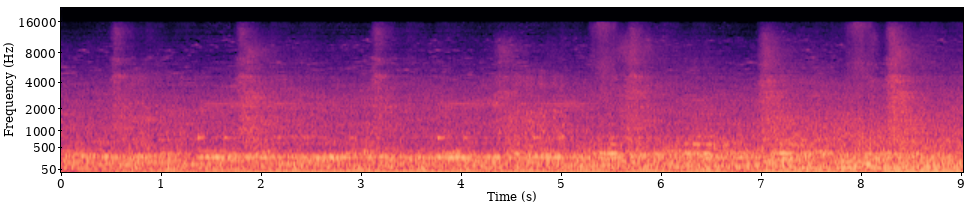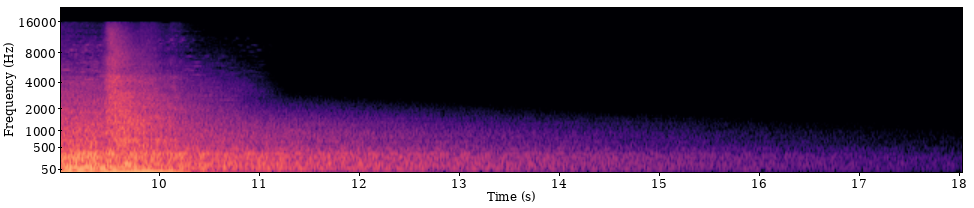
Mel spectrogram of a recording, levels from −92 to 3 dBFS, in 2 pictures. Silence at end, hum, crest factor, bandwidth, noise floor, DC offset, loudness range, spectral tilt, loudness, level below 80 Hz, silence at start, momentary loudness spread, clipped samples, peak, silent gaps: 0 s; none; 18 dB; 16 kHz; -67 dBFS; under 0.1%; 17 LU; -6.5 dB/octave; -18 LUFS; -28 dBFS; 0 s; 17 LU; under 0.1%; 0 dBFS; none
